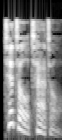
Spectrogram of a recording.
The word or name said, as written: tittle-tattle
